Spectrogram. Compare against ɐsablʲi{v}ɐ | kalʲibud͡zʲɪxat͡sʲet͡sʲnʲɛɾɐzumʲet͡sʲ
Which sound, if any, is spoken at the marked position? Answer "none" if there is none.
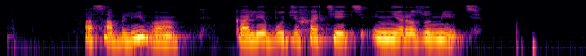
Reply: v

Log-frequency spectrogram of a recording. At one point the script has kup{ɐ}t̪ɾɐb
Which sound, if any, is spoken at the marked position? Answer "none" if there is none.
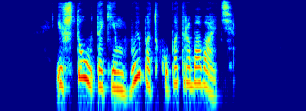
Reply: ɐ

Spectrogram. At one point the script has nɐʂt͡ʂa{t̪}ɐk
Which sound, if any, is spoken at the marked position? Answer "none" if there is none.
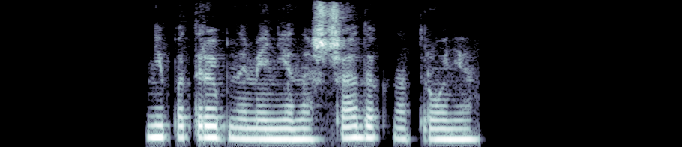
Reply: d̪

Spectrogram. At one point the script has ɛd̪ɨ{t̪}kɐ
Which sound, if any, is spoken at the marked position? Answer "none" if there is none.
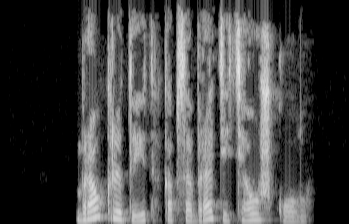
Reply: t̪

